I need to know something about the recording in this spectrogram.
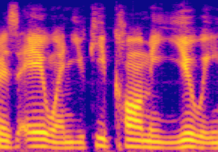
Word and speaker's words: Aywin: but no I mean did I get your name wrong at that it was right well yeah my character name is a win' you keep calling me you'ii not you a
